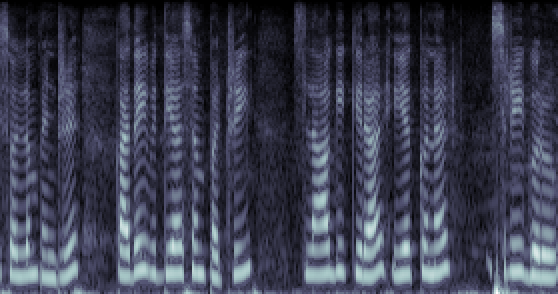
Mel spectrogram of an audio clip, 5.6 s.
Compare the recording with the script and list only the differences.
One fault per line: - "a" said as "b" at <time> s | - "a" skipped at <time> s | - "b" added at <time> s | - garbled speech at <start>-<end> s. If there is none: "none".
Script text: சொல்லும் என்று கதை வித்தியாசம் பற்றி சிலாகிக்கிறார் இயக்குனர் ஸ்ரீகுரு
none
